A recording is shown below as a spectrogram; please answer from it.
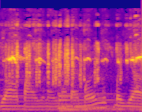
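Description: Recorded teal calls from a bird-trapping lure track: short high notes repeated about twice a second with a rapid rattle, mixed with a man's voice and background music.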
